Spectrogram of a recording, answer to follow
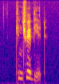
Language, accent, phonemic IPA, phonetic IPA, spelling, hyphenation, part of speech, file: English, US, /kənˈtɹɪb.jut/, [kənˈtɹɪb.(j)əɾ], contribute, con‧trib‧ute, verb, En-us-contribute.ogg
- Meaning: To give something that is or becomes part of a larger whole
